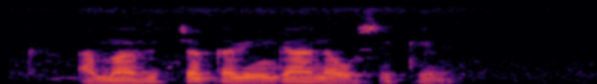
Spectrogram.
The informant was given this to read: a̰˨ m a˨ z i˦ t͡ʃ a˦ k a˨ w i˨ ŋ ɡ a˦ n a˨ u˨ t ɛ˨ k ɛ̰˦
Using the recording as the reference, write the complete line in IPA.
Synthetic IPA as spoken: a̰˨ m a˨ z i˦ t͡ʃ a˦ k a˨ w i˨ ŋ ɡ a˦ n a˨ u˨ s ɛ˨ k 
